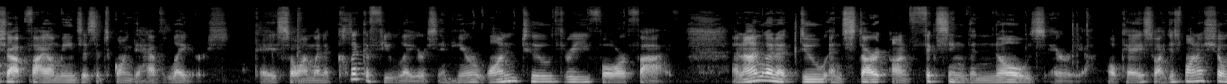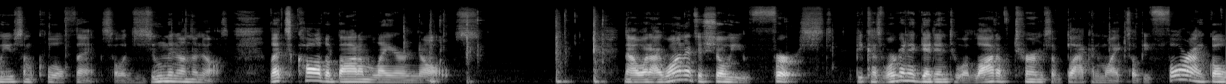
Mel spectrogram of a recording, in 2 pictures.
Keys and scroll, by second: 16.4-18.0 typing.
